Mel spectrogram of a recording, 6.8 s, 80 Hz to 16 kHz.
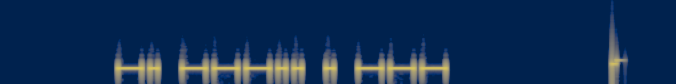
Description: Morse code, heard as a keyed tone, about 15 wpm, 700 Hz. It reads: N8EO
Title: USA Call Signs - 4 Characters - 2x Character Spacing - 15wpm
